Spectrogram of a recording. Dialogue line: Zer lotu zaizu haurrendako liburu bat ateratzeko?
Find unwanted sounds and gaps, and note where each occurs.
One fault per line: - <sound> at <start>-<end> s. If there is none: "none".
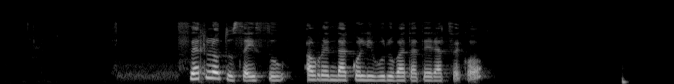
none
